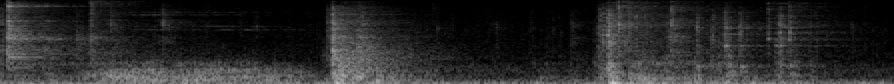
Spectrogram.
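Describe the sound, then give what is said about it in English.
A jailer shuts a door with a solid thud, followed about a second later by a second sharp clunk as it is locked, against a low background rumble with no voices. “Close the door, jailer. Be quick. Lock it and listen out for me.”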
